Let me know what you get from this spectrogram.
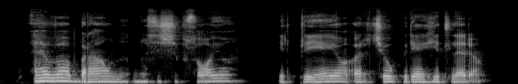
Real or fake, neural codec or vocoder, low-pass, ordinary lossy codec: real; none; 14.4 kHz; Opus, 64 kbps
